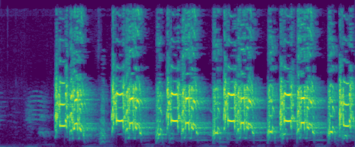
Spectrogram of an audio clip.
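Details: Grey francolin calling: loud, harsh, grating phrases repeated in quick succession, almost without pause after a brief quiet start, each burst rough and squawky.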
